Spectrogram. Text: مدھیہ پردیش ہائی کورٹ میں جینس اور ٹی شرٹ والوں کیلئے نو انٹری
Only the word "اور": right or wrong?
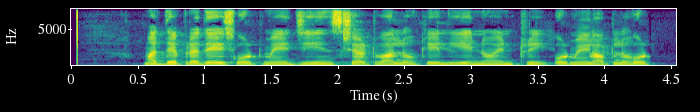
wrong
